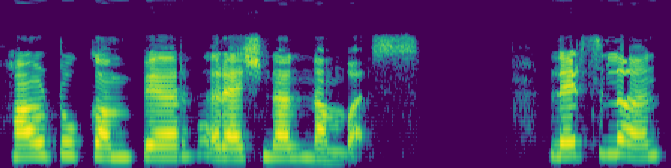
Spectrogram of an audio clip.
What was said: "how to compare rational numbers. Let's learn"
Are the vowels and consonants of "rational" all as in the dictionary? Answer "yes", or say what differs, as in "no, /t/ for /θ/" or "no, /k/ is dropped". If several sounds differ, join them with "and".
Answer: yes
